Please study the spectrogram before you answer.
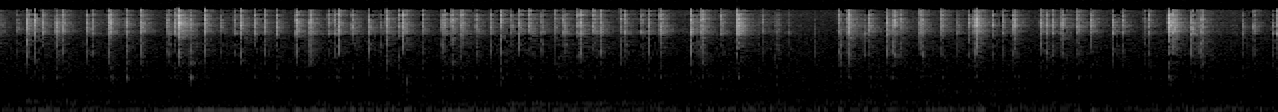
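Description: Long nails tap and scratch the hollow clear plastic orb of a handheld light-up wand filled with LEDs, which has a dark plastic handle. Quick, dry, bright clicks and scratchy ticks patter irregularly throughout at a soft level, with a faint low hum underneath. The taps stop briefly near the middle before resuming.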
